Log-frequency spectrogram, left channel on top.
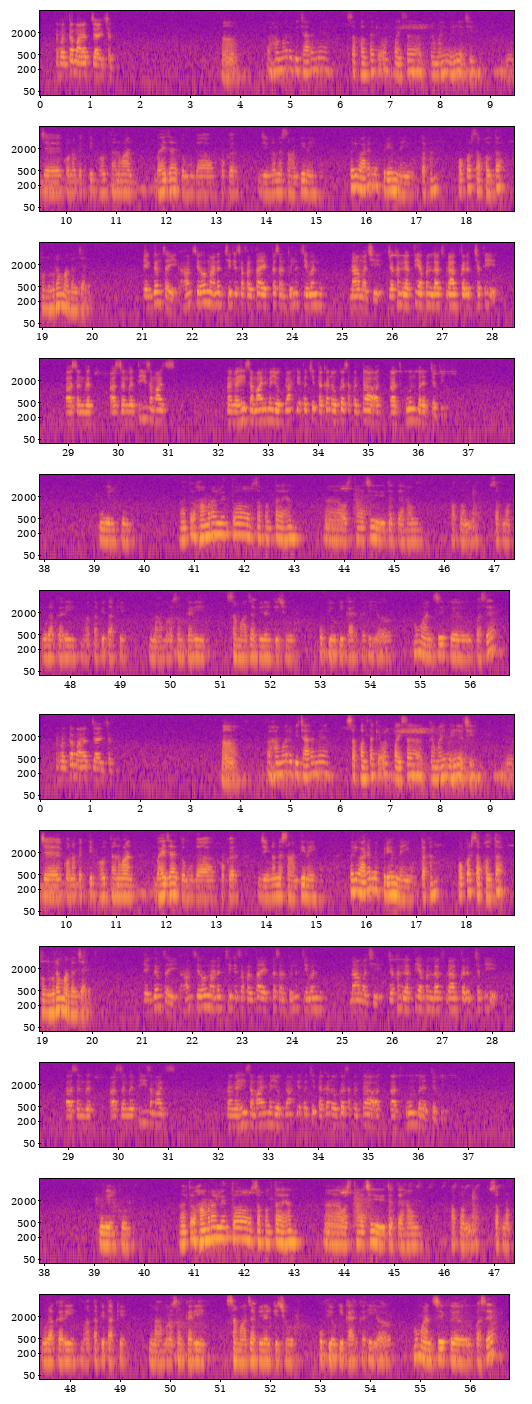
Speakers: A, on the left; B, on the right.
A: सफलता मानत जाइल
B: हँ हमर विचार में सफलता केवल पैसा कमाइ नहि अछि जे कोनो व्यक्ति बहुत धनवान बहि जाय तऽ मुदा ओकर जीवन मे शान्ति नहि हो परिवार में प्रेम नहि हो तखन ओकर सफलता ओ जूरा मडल जाइत
A: एकदम सही हम सेहो मानैत छीय जे सफलता एकटा सन्तुलित जीवन नाम अछि जखन व्यक्ति अपन लक्ष्य प्राप्त करैत छथि संगत असगति समाज त वी समाजमे योगदान देता छी तखन होकर सफलता अर्थ कोूर्ण बरैत छथिति
B: बिलकुल हँ तऽ हमरा लेल तो सफलता ह ह अवस्था छै जतय हम अपन सपना पूरा करी माता पिता के नाम रोशन करी समाजक लेल किछो उपयोगी कार करी और ओ सी रूप से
